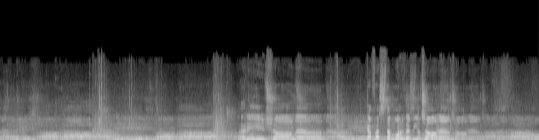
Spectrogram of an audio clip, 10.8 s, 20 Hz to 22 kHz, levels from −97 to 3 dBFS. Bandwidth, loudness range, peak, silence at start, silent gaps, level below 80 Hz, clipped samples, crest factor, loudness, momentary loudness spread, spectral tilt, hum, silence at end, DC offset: 14 kHz; 4 LU; -2 dBFS; 0 s; none; -54 dBFS; under 0.1%; 20 dB; -22 LUFS; 9 LU; -4.5 dB/octave; none; 0 s; under 0.1%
